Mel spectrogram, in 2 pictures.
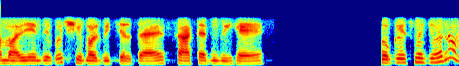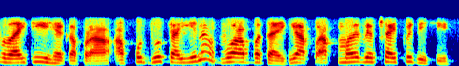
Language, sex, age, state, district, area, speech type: Urdu, female, 60+, Delhi, North East Delhi, urban, conversation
